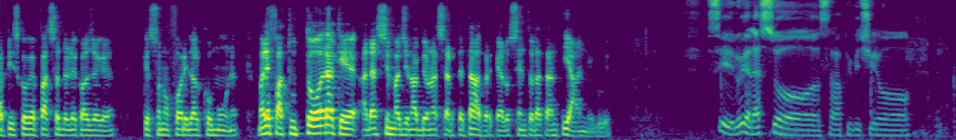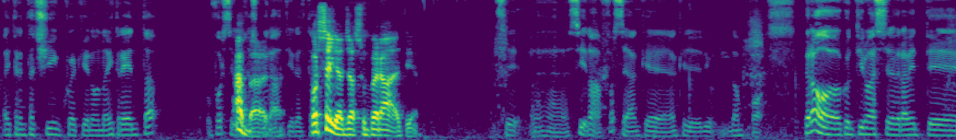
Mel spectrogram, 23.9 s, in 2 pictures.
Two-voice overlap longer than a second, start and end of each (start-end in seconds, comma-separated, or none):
14.8-16.6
